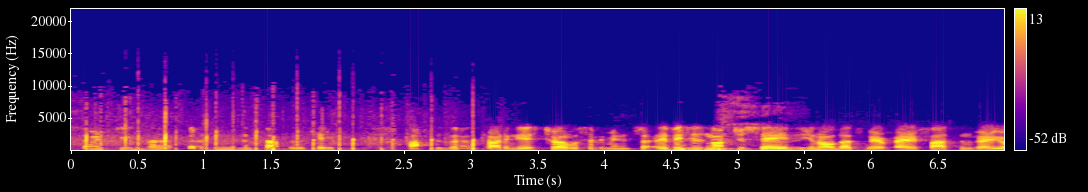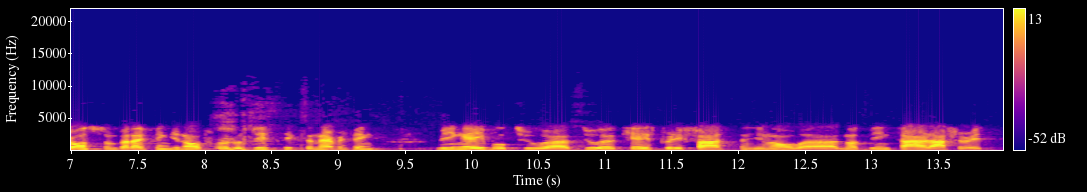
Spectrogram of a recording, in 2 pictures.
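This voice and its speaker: A man with a French accent, a surgeon explaining a live procedure as he works, halting with fillers. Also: high-pitched, fairly even intonation, background noise. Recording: tinny phone-like line.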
